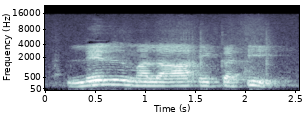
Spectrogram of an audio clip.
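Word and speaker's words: للملائكة: also when you recite these together we don't pronounce this alif we combine this lamb with this lamb and it sounds lil lil mala ekati and that is the way it is in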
